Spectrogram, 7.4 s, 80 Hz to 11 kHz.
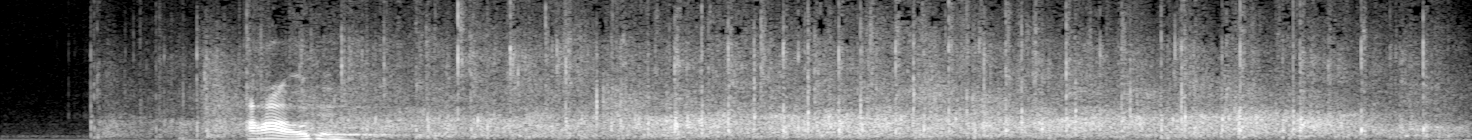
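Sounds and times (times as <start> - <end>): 
audience clapping to vote: 0.4 - 7.3
speech: 1.2 - 1.9.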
